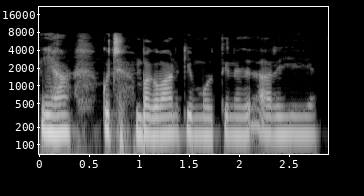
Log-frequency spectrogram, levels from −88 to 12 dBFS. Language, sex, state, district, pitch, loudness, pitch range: Hindi, male, Jharkhand, Ranchi, 155 Hz, -18 LUFS, 150-160 Hz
